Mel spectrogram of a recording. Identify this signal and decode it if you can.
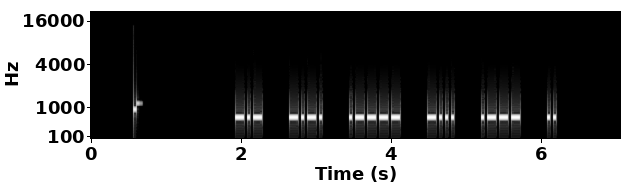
Morse code, heard as a keyed tone, about 32 wpm, spaced as for 17 wpm, 700 Hz. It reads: KC1BJI
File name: Lesson 37g - Letter x - Call Signs 30wpm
